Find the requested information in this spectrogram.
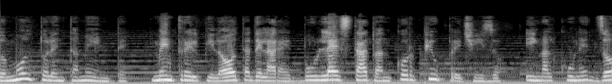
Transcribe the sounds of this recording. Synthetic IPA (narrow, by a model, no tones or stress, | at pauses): omolt̪olent̪ament̪e | ment̪ɾeilpilɔːt̪ad̪elːaɾɛd̪̚bulːɛst̪aːt̪oaŋkorpjupːɾet͡ʃiːzo | inalkuːned̪zːɔ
